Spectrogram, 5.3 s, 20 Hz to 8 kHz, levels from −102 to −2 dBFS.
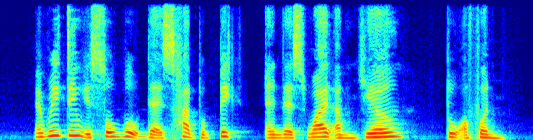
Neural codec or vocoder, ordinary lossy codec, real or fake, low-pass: codec, 16 kHz, 1 kbps, FunCodec, trained on LibriTTS, 50 frames a second; none; fake; none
